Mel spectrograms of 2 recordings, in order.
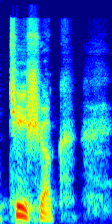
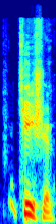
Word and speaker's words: Taoiseach: it like a real Irish person, but the Taoiseach is the prime minister. And it was a guy named Leo Varadkar, who was the first gay and, Asian let's just say Taoiseach, Prime Minister of Ireland.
